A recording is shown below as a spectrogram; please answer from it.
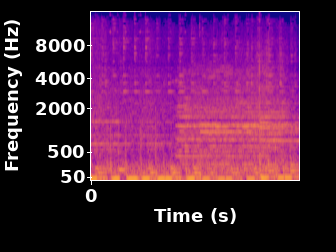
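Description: A train passing close by, heard over background music with a steady low beat.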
